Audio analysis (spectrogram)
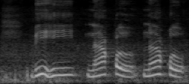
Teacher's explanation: فَأَثَرْنَا بِهِ اس کو جلدی اس کو کھینچ کے، بِهِ نَقْع قلقلہ کرنا ہے، قاف کو موٹا پڑھنا ہے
